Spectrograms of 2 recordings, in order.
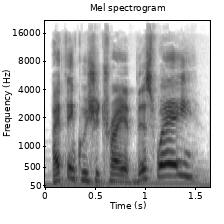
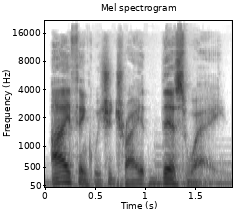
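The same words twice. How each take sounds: First: It sounds unsure, like asking permission. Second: It sounds confident, with the voice dropping.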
